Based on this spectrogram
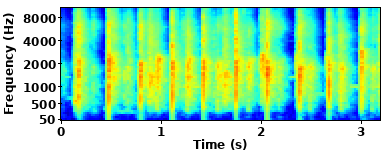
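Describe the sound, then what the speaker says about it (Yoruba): A game-show studio audience claps in a sharp, rhythmic beat, roughly three claps per second, crisp and close, with no other sound between the claps. "ẹ jẹ́ bá mi pàtẹ́wọ́ fún wọn."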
